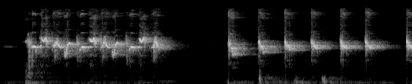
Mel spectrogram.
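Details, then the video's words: Female sooty-headed bulbul giving a fighting call to draw a male's response; a rolling burst of warbled notes, then a string of sharp downslurred chips about every quarter second. "trucukan gacor SUARA TARUNG TAJAM ampuh MENJADIKAN agar burung trucuk gacor NYAUT SEKETIKA"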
